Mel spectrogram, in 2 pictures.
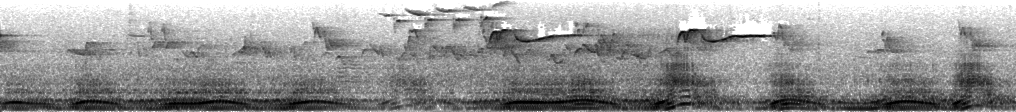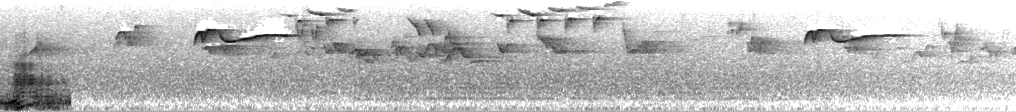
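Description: Birds singing, with repeated high chirping calls throughout. Under them a low tone rises and falls about once a second, then cuts off abruptly about halfway through.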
